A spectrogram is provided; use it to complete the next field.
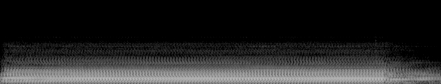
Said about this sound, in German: Und ich habe eins, das klingt jetzt laut, aber genauso tief.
